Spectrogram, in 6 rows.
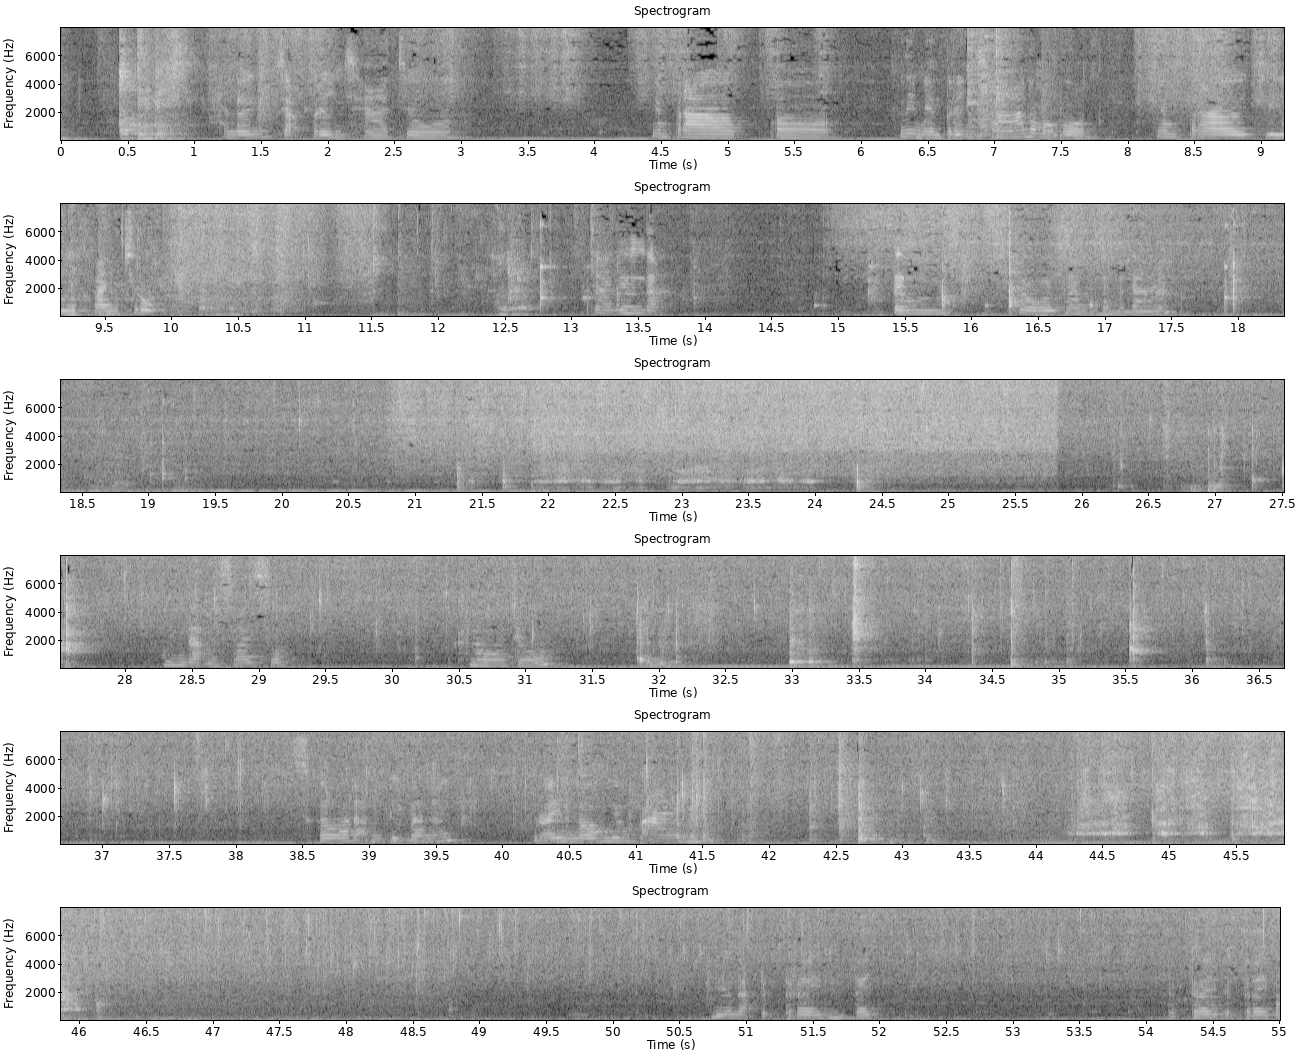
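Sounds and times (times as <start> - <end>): garlic sizzling in hot oil: 0.6 - 12.2, 14.9 - 55.0
wooden spatula scraping wok: 8.2 - 11.6, 20.8 - 24.6, 44.1 - 46.4.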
